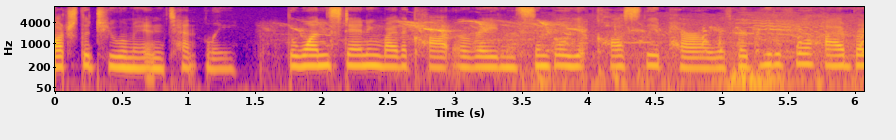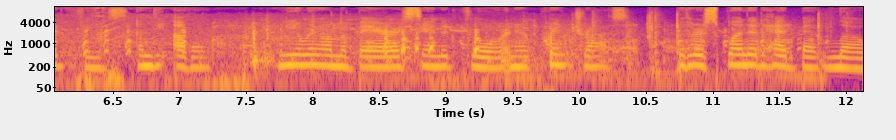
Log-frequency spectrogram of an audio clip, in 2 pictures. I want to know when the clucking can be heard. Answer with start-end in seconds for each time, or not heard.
1.5-11.9.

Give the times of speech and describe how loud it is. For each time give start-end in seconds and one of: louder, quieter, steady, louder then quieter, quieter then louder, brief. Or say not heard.
0.0-12.0 steady.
